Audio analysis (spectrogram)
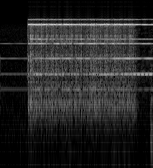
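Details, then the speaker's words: Repaired and converted British desk telephone on final checkout, transmitter installed with damping filters: the bell rings bright, clean and strong for about two seconds with no buzz or rattle, rung several times. Normal ring. "It's got a very cool ring to it. We'll let that go a few times. Very unique. I'll let it go one more time."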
